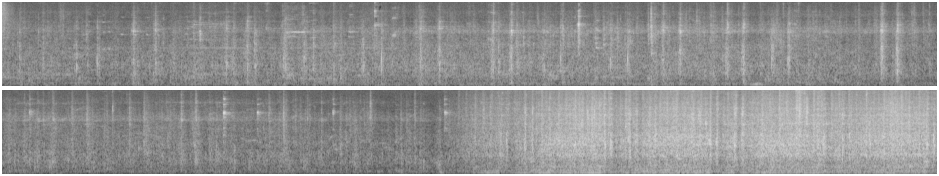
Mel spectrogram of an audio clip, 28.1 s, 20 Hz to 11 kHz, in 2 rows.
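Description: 15-inch gauge miniature railway carriages rolling slowly through points, their wheels clicking over the rail joints. About 21 seconds in, the sound changes abruptly to the loud, steady rumble and rush of riding aboard an open carriage at speed.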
